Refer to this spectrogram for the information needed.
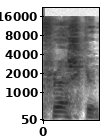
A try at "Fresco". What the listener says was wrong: Fresco, Not an E. I mean, A, it's Fresco, not Fresca. Fresca is a drink. It's F-R-E-S-C-O.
